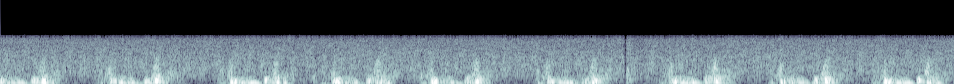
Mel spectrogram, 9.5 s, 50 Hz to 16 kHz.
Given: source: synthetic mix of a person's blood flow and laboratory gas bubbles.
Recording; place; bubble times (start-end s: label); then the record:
Doppler ultrasound of blood flow; precordium
7.78-7.85 s: bubbles
From the record:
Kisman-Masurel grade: 111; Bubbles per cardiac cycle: 1 to 2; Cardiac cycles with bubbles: 1 to 10%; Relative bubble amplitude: barely perceptible (0.100 to 0.250); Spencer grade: 1 (occasional bubble signal discernible with the cardiac motion signal, with majority of cardiac periods free of bubbles); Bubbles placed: only in the low amplitude regions of the cardiac cycle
